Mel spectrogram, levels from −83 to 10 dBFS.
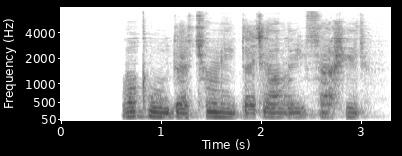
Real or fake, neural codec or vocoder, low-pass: fake; codec, 44.1 kHz, 1.7 kbps, Pupu-Codec; 7.2 kHz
